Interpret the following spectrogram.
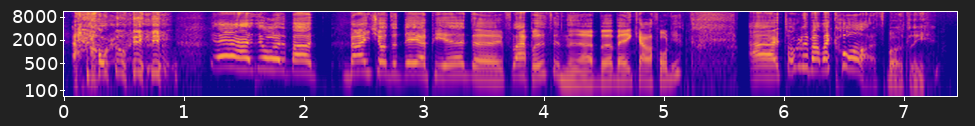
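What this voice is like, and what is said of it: Imitates another person's voice. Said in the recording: “my Jay Leno impression.”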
